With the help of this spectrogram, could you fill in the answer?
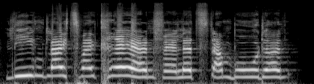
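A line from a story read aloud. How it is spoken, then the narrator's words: Shouting. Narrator (German): schrie Caillou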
